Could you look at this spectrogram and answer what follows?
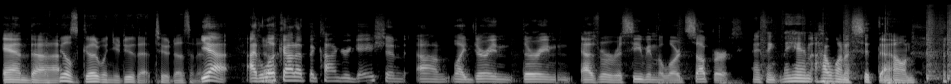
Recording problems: background music; noticeable; throughout; 15 dB below the speech

